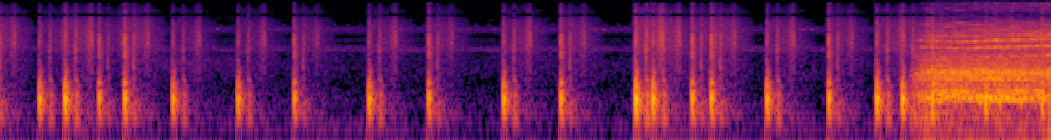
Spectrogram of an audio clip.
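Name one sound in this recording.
Footsteps tread quickly and evenly on the ground.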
